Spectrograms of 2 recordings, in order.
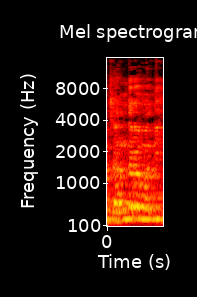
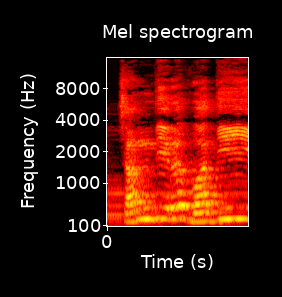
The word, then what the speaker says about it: சந்திரவதி: மூல இலக்கியத்துல சந்திரவதி என்று இருக்கிறது. அதற்கு சொல்லுவார் பார்வதி, திலகவதி, குணவதி என்பது போல சந்திரவதி என்பதுதான் சரி. சந்திரமதின்னு சொல்லக்கூடாது.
